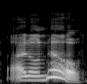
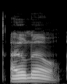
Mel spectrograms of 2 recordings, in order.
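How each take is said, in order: First: Pitched-up goofy I don't know; mock high whine on I don't know; high silly voice. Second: Said in the usual way. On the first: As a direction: squeak it out in a put-on voice. First take, high and far.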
